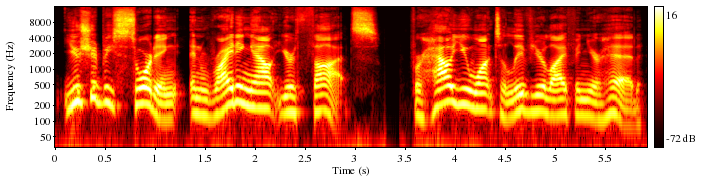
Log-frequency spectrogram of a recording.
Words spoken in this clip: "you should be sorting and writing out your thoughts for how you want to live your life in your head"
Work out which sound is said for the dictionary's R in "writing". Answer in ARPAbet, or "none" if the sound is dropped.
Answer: R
